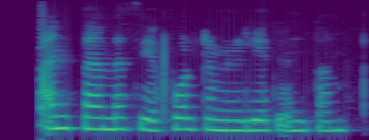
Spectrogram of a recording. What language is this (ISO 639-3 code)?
isl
